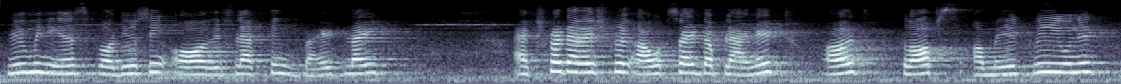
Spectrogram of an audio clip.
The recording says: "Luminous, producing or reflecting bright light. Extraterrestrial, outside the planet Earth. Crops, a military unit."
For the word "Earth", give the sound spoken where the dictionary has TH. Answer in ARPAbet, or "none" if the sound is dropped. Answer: T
